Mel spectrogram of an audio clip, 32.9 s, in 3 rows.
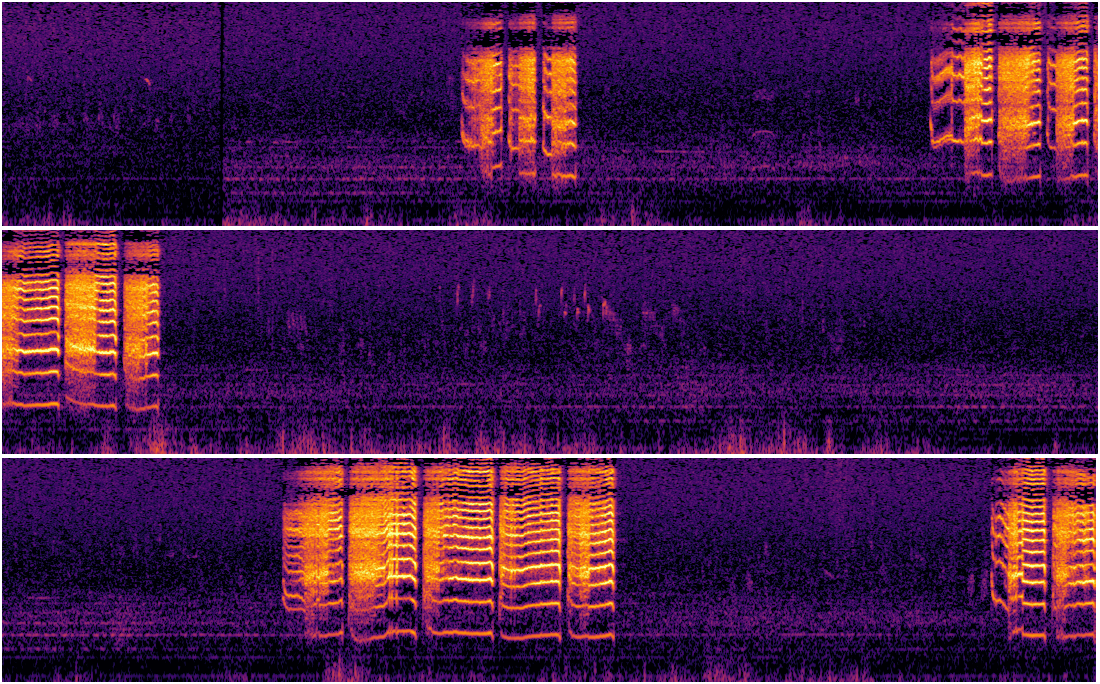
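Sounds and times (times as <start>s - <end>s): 
faint low hum: 0.0s - 32.8s
shrike harsh calls: 2.6s - 12.6s, 20.4s - 28.7s, 30.8s - 32.8s.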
